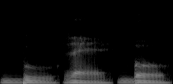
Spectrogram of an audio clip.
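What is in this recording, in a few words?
"burebo", concatenated syllables; Affixing experiment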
